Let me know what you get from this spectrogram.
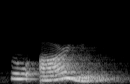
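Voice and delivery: ordinary talk, nothing marked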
